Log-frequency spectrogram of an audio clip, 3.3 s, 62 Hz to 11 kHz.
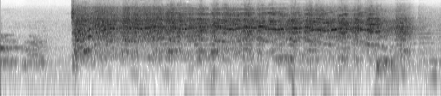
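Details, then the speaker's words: Suzuki Hayate 125 fuel-injected scooter that won't start, battery new but drained, fuel pump heard priming at key-on: high starter whir about two and a half seconds with slow faint compression pulses, no firing; weak cranking from a flat battery. "wala na wala ng laman ng battery"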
